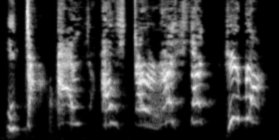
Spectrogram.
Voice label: chat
